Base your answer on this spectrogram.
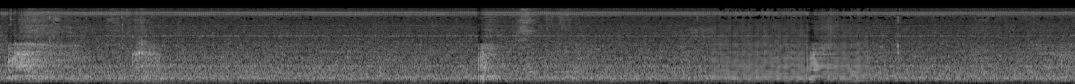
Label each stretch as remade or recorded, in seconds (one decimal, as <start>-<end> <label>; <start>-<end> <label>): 0.0-7.1 recorded; 7.1-8.7 remade; 8.7-10.8 recorded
